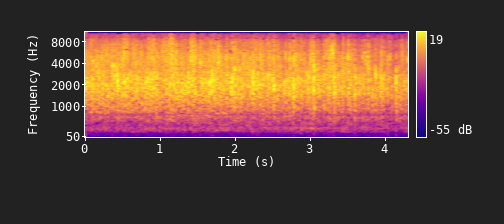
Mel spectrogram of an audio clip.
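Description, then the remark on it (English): Steady audience applause for a jazz trombone player, a dense wash of many hands clapping at once, sustained and fairly loud throughout without any voices rising above it. “Now, let's have a little applause here for ….”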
